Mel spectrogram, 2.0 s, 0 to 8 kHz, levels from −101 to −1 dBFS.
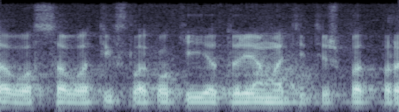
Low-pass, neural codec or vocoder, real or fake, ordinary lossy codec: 7.2 kHz; none; real; Opus, 64 kbps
